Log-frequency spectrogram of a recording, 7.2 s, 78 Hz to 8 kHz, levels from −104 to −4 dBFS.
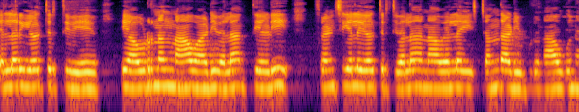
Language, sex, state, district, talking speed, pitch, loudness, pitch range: Kannada, female, Karnataka, Bellary, 140 wpm, 215 Hz, -14 LUFS, 205-225 Hz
